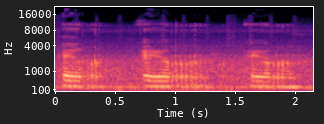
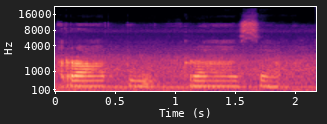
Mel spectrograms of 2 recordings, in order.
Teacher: ujung lidah bergetar di alveolar ridge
